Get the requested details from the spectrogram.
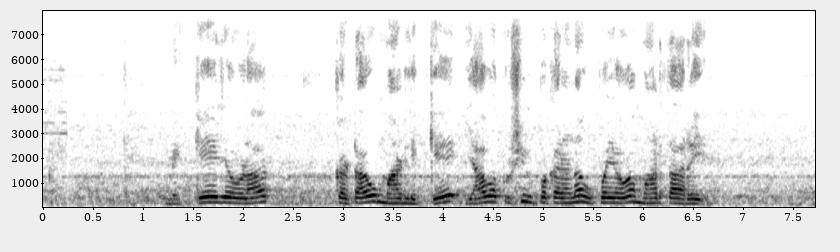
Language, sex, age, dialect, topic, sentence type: Kannada, male, 18-24, Coastal/Dakshin, agriculture, question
